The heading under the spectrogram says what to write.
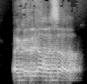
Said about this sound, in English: So I guess we'll jump back in here because I just farted into the mic. Throwback. It was a throwback.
